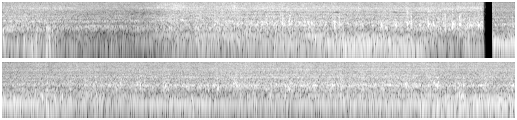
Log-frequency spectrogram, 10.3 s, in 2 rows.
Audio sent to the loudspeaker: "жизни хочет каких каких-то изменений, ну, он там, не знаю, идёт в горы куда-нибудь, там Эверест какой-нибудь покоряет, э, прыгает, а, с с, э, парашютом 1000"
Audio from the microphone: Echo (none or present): none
